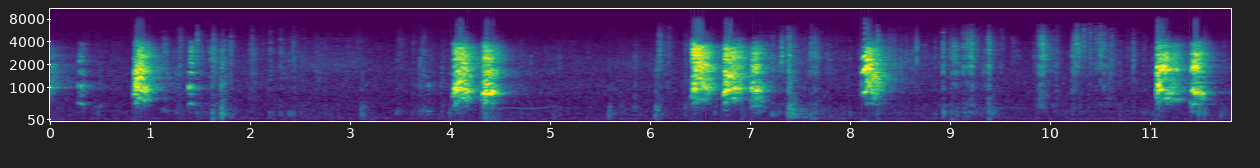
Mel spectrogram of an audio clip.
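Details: Lakeland Terrier barking, filmed on a mobile phone; loud clipped barks arrive in clusters separated by quieter stretches with faint rustling.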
